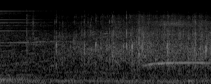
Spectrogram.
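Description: The band's last note dying away, then an audience starting to applaud, quietly at first and building slightly.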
